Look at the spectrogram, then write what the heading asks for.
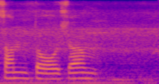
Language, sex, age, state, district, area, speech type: Telugu, male, 30-45, Andhra Pradesh, Srikakulam, urban, read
